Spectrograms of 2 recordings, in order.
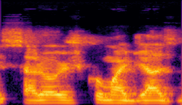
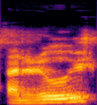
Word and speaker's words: Saroj Kumar Jha: And he, he did this sort of uh, seemingly racist, uh, you know, uh, repeatedly saying, uh, you know, mispronouncing Saroj Kumar Jha's name as Farruj, which means rotisserie chicken, or Marrush, which is kind of like an, a nonsense word.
